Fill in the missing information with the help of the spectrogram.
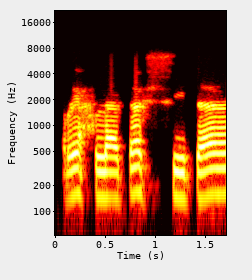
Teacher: rih pakai ha dari tengah tenggorokan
